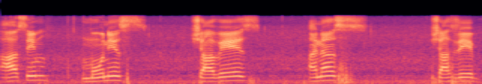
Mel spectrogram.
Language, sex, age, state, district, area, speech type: Urdu, male, 18-30, Uttar Pradesh, Rampur, urban, spontaneous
